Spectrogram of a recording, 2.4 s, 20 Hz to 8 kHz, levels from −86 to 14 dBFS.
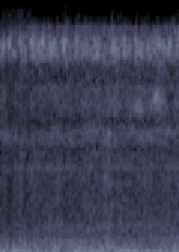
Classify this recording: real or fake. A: fake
